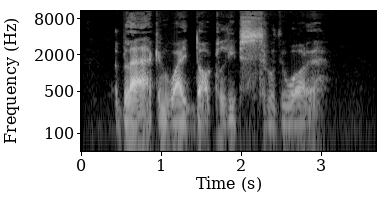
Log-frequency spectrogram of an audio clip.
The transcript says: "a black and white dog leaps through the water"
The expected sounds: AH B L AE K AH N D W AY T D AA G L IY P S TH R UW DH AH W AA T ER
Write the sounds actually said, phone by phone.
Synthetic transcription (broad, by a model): AH B L AE K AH N W AY T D AA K L IY P S TH R UW DH AH W AA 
